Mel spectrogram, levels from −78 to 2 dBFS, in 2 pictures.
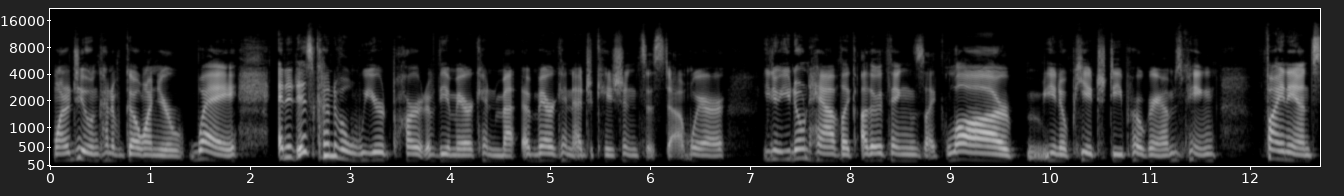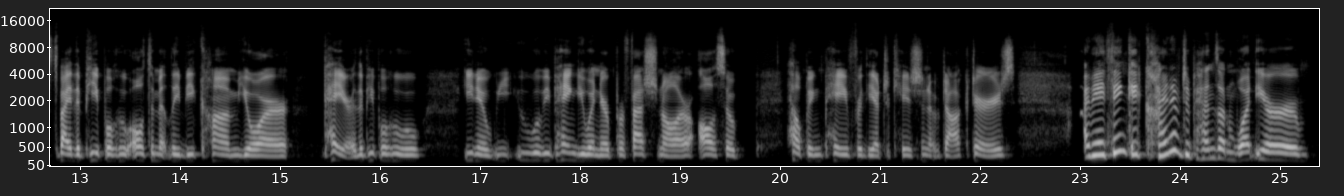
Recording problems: thin; somewhat; fading below 300 Hz

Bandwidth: 15 kHz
